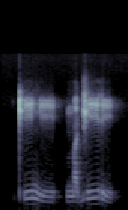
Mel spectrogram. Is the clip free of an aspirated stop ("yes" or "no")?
yes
